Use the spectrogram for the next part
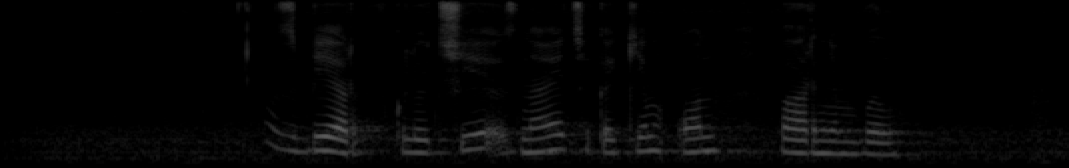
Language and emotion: Russian, neutral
